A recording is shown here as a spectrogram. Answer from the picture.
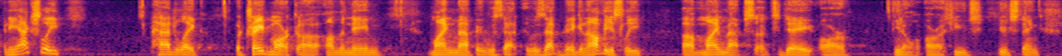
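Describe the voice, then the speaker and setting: Recorded with a dry, close sound and no echo, a man with an American accent has a plain, everyday voice at medium pitch, ordinary pitch variation and a moderate pace. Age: 50s. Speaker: livestream host, marketer. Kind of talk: casual livestream chat. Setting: video livestream.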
